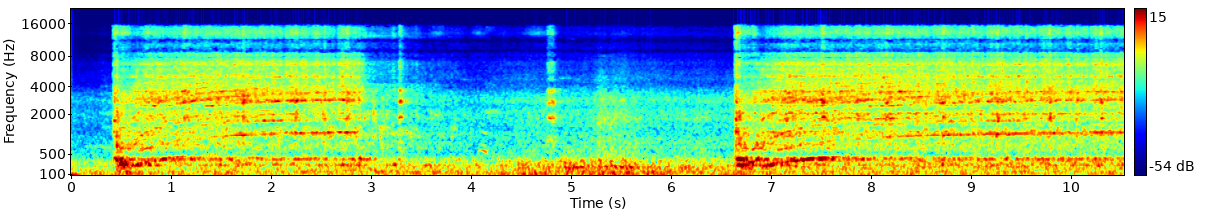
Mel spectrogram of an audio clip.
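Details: Sawmill (serkel) engine in a running test after work, electric-started: cranks and catches quickly, settles into a steady even run, then restarts just as cleanly; healthy start and running.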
